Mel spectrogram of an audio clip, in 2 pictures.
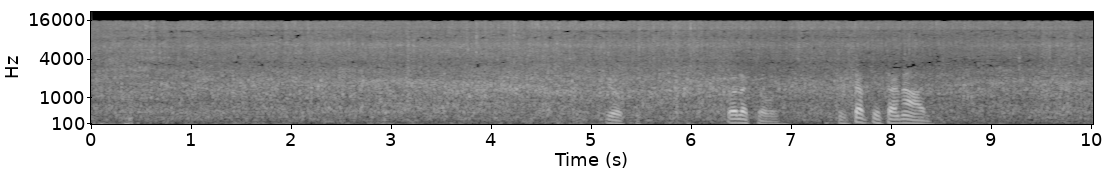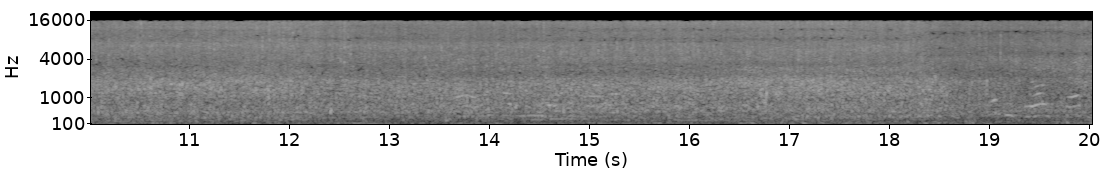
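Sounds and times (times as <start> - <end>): stream water rushing: 0.0 - 20.0.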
